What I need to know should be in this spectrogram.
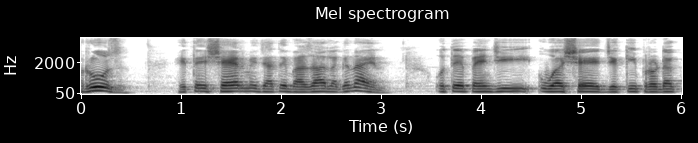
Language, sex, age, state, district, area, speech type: Sindhi, male, 45-60, Gujarat, Surat, urban, spontaneous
